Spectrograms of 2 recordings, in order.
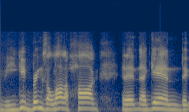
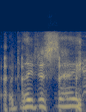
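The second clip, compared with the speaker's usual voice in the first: higher, laughing mock confusion; laughing question; 8 semitones higher than usual. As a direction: ask it through laughter. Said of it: "Robert would ask me to translate".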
